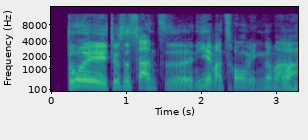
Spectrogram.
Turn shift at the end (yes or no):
yes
